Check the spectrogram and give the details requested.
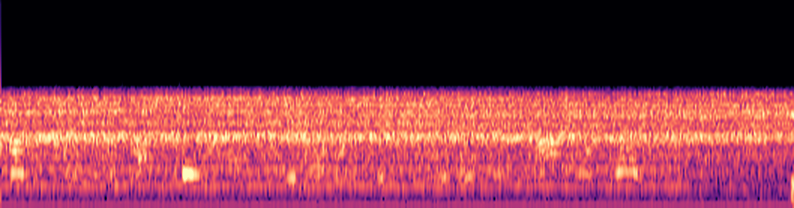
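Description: A steady high-pitched mechanical whine runs throughout: the implant drill spinning during guided implant surgery.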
